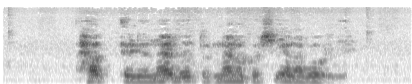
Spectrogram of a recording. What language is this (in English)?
Italian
